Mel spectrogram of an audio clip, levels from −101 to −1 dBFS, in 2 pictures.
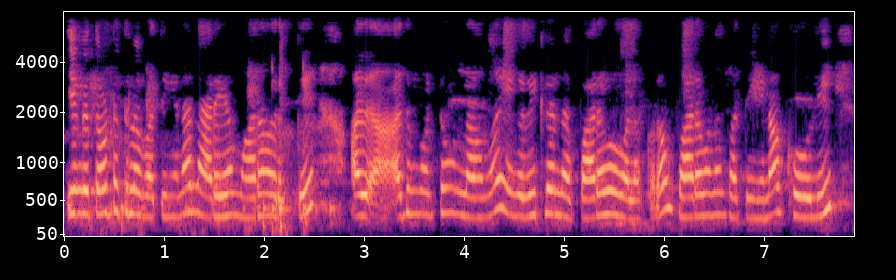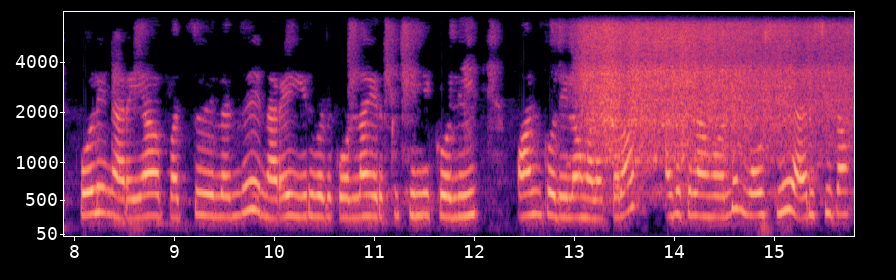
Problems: none marked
